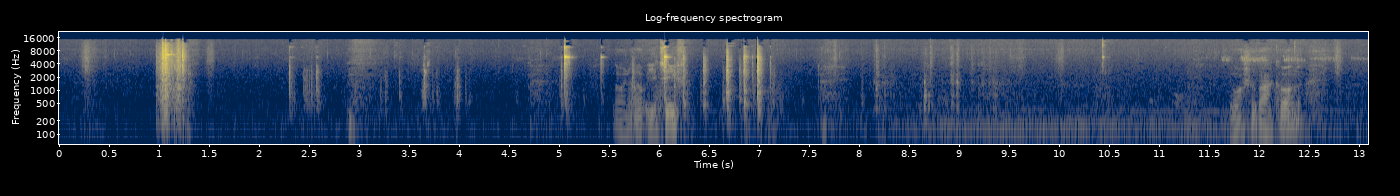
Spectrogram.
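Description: Small metal parts click and clink.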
